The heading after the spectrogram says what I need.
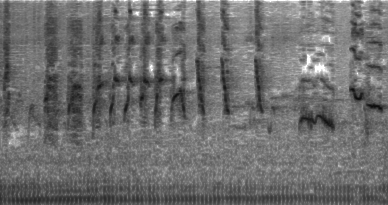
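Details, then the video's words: Oriental magpie-robin (kacer) singing in the loud ngeplong style, used to lure birds: bright, varied high whistles and quick chirps, rapid and irregular, with a steady low hum underneath. "suara Kacer ngeplong"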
